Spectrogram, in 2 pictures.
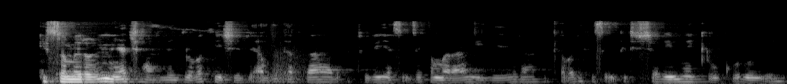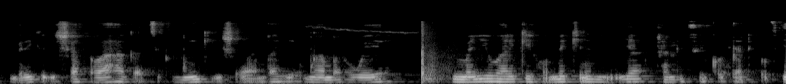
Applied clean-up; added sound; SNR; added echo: neural separator model SepFormer DNS4.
